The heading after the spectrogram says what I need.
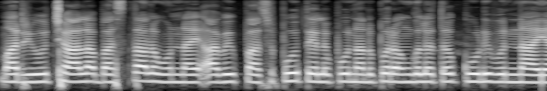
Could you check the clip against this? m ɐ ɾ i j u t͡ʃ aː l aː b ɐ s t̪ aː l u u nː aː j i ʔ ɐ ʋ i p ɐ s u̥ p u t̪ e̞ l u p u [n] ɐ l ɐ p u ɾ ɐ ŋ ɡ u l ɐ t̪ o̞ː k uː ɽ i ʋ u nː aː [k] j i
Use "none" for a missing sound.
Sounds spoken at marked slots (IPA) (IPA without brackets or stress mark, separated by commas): n, none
